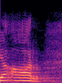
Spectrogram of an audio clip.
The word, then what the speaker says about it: hour: हर शाम को हमें 1 घंटा अपनी जो फैमिली आर, HOUR, बेटा H से स्टार्ट हो रहा है लेकिन H साइलेंट है और साउंड क्या है, वोवल की आती है, आर, ऑनेस्ट, ऑनेस्टी, आर, तो यहाँ पर आप यूज़ करेंगे एन।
